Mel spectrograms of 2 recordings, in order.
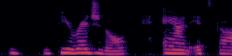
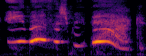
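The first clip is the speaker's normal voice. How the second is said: very high, loud squeal; breathless excited shriek; 12 dB louder than usual. Retold or imitated. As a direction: re-enact shrieking the news out with no air. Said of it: "finally get enough air to say".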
